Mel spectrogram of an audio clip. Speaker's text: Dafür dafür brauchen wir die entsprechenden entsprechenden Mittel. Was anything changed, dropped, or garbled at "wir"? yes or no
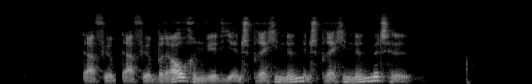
no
